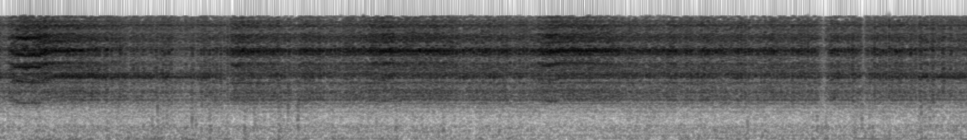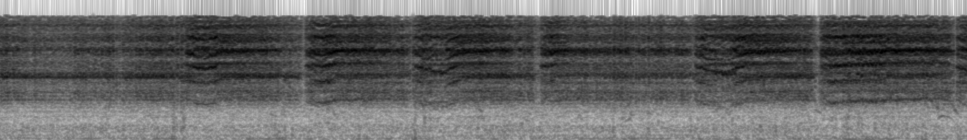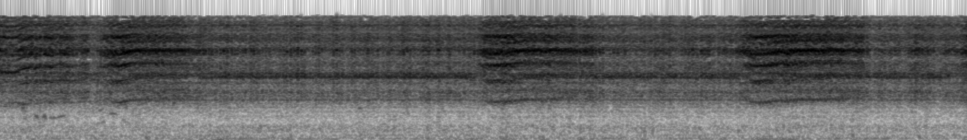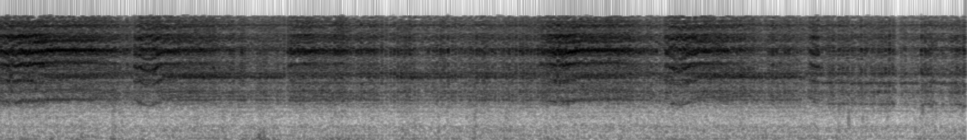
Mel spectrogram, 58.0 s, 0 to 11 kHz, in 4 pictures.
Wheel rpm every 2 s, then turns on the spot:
230, 230, 230, 230, 230, 230, 230, 230, 230, 230, 220, 230, 230, 220, 220, 220, 230, 230, 220, 230, 220, 230, 220, 230, 230, 230, 220, 230, 200.
none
